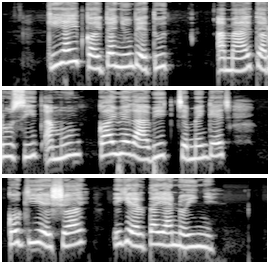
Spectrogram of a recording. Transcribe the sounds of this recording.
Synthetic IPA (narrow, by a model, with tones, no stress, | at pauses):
kɪ˦ja˦i˦t̪kɔ˨jtɔ˦ɲu˦mbe˨tu˦t̪̚ | a˨ma˨ɪ˦t̪a˨ɾu˦si˦t̪a̰˨mu˦m | kɔ˦jwe˦ka˨bi˦k̚t͡ʃe˨me˦ŋɡe˦t͡ʃ | ko˦ki˦e˨ʃɔ˦j | ɪ˦ke˨ɾta˦ja˦no˨i˦ɲe˨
